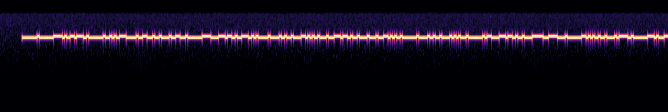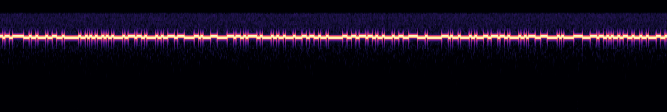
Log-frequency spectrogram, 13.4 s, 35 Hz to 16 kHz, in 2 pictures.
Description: RTTY (45.45 baud, 170 Hz shift), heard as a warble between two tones, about 2100 Hz centre. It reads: JMW2O AXK41 14K6B 59R3H T2JJK KAMGM EK70I 29HKU KZMXO …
